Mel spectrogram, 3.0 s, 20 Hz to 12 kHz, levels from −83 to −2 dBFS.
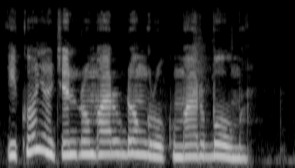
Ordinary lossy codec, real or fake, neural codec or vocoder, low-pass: none; fake; vocoder, 22.05 kHz, 80 mel bands, Vocos; 9.9 kHz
